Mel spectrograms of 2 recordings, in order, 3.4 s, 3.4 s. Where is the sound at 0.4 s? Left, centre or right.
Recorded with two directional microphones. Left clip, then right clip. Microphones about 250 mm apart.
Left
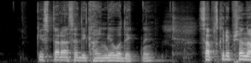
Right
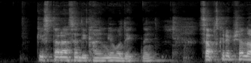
Left.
